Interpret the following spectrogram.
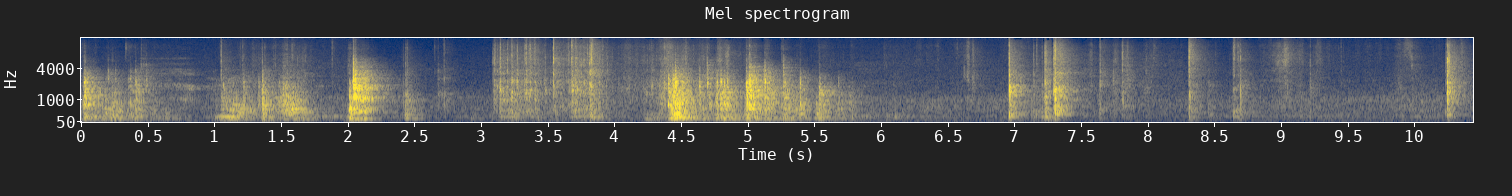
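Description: A deck of tarot cards being shuffled by hand: bursts of cards rustling and flicking against each other, busiest in the first half, thinning to scattered clicks after about six seconds.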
